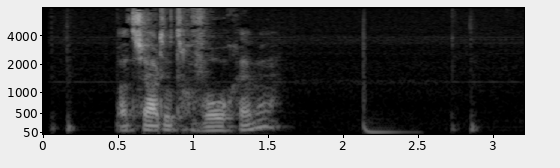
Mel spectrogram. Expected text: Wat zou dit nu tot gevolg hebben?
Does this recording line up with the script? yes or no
no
